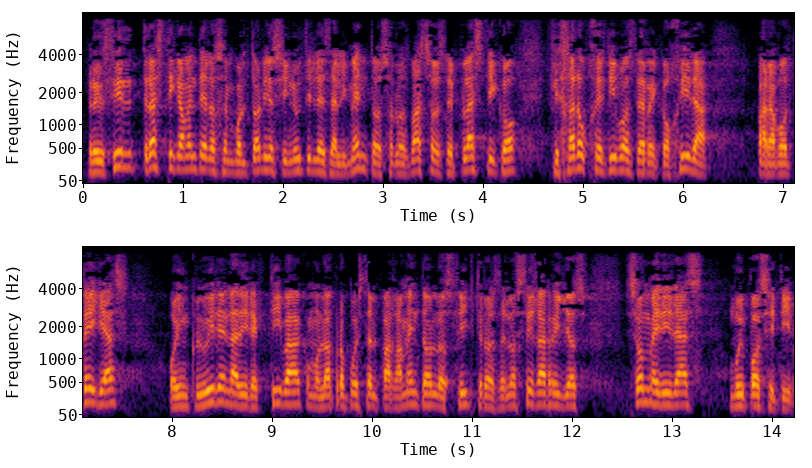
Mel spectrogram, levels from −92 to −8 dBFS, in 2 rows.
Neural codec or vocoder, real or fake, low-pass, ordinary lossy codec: codec, 16 kHz, 4 kbps, FunCodec, trained on LibriTTS, 50 frames a second; fake; 7.2 kHz; MP3, 32 kbps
